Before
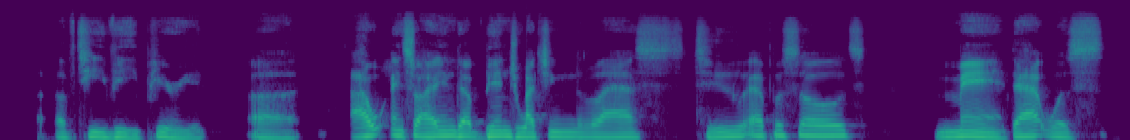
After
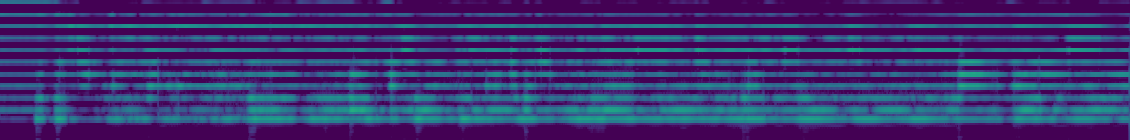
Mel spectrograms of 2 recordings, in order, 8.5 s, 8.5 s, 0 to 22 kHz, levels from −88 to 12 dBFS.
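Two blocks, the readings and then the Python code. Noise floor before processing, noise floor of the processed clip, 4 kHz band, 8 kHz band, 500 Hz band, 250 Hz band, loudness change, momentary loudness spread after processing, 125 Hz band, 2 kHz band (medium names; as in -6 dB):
under -85 dBFS, -37 dBFS, +12.0 dB, +16.5 dB, -2.0 dB, under -40 dB, +3.5 dB, 4 LU, under -40 dB, +7.5 dB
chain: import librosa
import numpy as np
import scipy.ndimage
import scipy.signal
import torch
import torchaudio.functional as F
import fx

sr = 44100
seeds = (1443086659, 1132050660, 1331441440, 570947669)

p1 = fx.freq_snap(x, sr, grid_st=6)
p2 = fx.over_compress(p1, sr, threshold_db=-31.0, ratio=-0.5)
p3 = p1 + (p2 * 10.0 ** (-0.5 / 20.0))
p4 = scipy.signal.sosfilt(scipy.signal.butter(16, 650.0, 'highpass', fs=sr, output='sos'), p3)
p5 = fx.echo_diffused(p4, sr, ms=492, feedback_pct=62, wet_db=-10.5)
p6 = fx.rev_schroeder(p5, sr, rt60_s=0.33, comb_ms=26, drr_db=14.5)
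p7 = fx.band_squash(p6, sr, depth_pct=100)
y = p7 * 10.0 ** (-2.0 / 20.0)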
